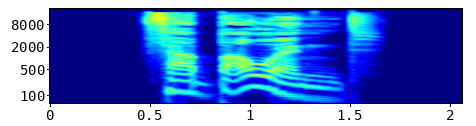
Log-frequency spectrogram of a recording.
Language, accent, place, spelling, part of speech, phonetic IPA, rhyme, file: German, Germany, Berlin, verbauend, verb, [fɛɐ̯ˈbaʊ̯ənt], -aʊ̯ənt, De-verbauend.ogg
- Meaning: present participle of verbauen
